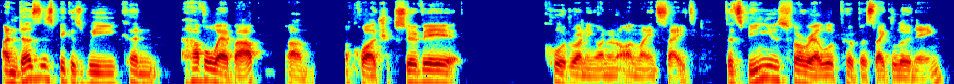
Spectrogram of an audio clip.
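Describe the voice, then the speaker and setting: A man's voice: on the low side, a little mellow, breathy edge. A man in his thirties from Trinidad giving an earnest, explanatory conference presentation with occasional fillers. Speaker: researcher presenting a talk.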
